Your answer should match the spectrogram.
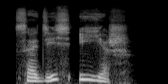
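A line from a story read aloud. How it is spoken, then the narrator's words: Rather stern. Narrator (Russian): довольно строго сказала она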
